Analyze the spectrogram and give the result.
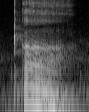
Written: kaa

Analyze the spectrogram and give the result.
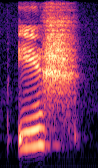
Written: bix

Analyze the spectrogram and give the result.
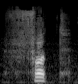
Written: fot

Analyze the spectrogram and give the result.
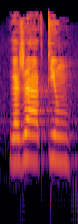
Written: gaxagtiun

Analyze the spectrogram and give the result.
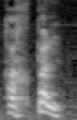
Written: xaxpan

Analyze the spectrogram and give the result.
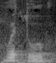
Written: wetub

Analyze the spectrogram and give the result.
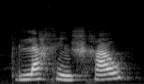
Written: tlajin xjaw

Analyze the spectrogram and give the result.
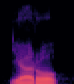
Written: yarok

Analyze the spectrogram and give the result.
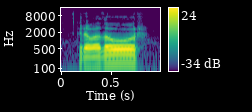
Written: grabador

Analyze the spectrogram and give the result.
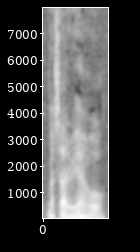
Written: basar vehaho

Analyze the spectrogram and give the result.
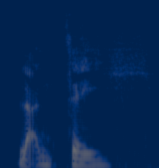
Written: lantsey

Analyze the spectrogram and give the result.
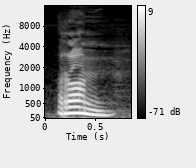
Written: ron

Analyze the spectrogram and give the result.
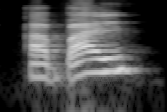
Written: abal

